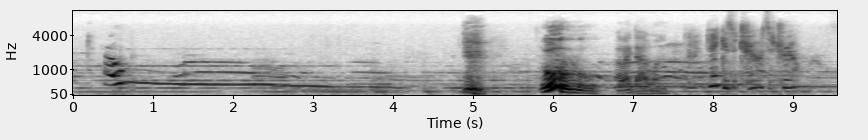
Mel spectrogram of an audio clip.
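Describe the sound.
A wolf howls once in a long, drawn-out note that rises briefly and then slides slowly downward over about three seconds, followed by people talking.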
